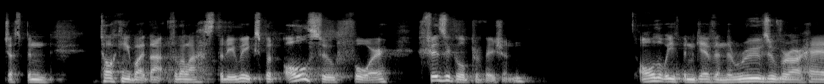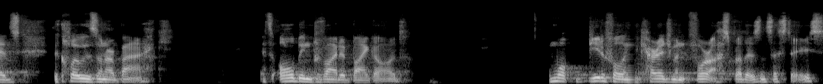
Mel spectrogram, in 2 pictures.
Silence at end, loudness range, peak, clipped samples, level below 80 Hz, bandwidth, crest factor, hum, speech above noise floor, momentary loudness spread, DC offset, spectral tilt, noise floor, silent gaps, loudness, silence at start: 0 s; 5 LU; -4 dBFS; under 0.1%; -64 dBFS; 12.5 kHz; 16 dB; none; over 70 dB; 12 LU; under 0.1%; -4.5 dB/octave; under -90 dBFS; none; -20 LUFS; 0.05 s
